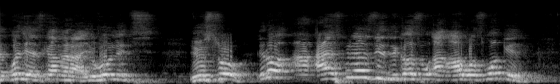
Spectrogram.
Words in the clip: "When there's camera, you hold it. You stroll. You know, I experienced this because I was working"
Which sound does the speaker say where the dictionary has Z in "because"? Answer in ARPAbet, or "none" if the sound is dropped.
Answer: S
